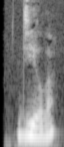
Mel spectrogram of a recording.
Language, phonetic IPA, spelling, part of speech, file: Russian, [ˈdʲeɫə], дело, noun / verb, Ru-дело.ogg
- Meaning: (noun) 1. affair, matter, concern 2. work, business 3. art, science 4. deed, act, action 5. case, investigation 6. file, dossier 7. cause 8. in expressions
